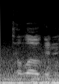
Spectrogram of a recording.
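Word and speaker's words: Talokan: Then they have to introduce Riri Williams, integrate her into the plot, and they have to introduce and explain Namor and Telogan is how they pronounce it in the movie, which is where they live.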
